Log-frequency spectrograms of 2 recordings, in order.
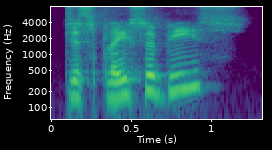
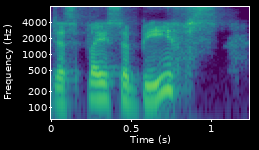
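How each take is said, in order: First: The last word ends with a clear s sound. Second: The last word ends with an f sound.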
